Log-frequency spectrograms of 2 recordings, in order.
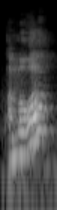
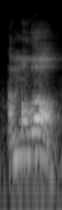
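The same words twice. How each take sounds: First: 밥 먹어 with a sharp rise on the last syllable; 밥 먹어, loud and swinging up at the end; questioning intonation. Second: 밥 먹어 with no final rise, settling down; 밥 먹어 as a level statement, closing downward; statement intonation. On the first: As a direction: ask 밥 먹어 as a question, louder. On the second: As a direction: state 밥 먹어 evenly, letting the end fall. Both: Shown as a demonstration. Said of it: "이런 억양에 따라서".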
